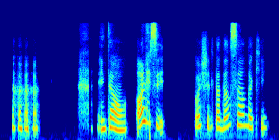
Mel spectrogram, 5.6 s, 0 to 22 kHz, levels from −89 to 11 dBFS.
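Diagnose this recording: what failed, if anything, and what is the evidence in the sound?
Overlap between stream segments at 3.11 s: a tiny skip where the player trimmed about 10 ms of speech it wrongly treated as duplicated at a segment boundary.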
